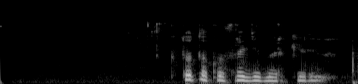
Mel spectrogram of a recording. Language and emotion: Russian, neutral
